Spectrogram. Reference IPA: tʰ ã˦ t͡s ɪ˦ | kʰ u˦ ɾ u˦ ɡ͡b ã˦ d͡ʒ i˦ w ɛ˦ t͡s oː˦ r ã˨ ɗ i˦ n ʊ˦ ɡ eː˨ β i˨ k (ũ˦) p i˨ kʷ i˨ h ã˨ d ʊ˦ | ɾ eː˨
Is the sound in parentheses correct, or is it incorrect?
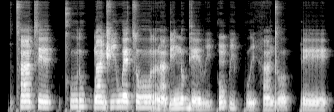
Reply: correct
